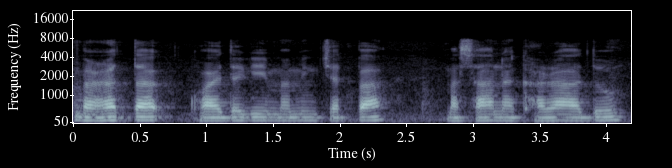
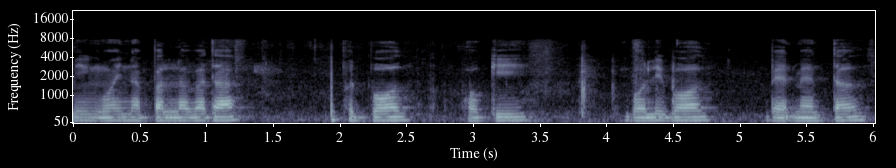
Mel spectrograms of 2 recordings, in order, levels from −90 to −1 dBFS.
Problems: constant background noise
